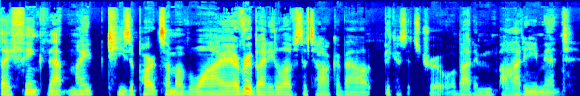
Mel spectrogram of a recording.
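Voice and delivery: ordinary talk, nothing marked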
